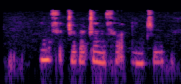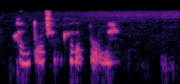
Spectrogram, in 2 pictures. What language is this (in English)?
Chinese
